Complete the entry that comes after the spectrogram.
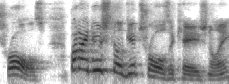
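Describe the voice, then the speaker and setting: This man moves through very wide pitch swings. He talks at a fairly quick pace. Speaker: board game video reviewer. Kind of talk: interview. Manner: fast; animated.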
